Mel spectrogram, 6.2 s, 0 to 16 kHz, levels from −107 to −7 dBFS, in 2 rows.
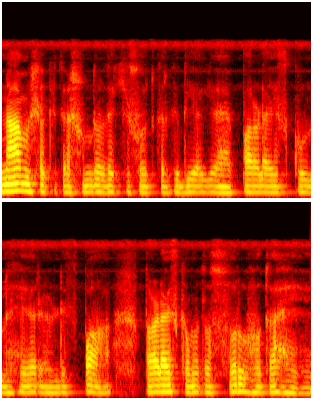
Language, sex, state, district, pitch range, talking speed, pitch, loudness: Hindi, male, Bihar, Bhagalpur, 110-120 Hz, 195 wpm, 115 Hz, -34 LUFS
